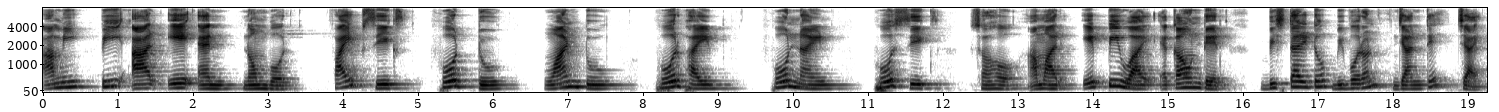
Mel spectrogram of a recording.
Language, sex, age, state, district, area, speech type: Bengali, male, 18-30, West Bengal, Purulia, rural, read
